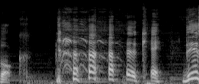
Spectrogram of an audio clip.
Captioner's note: laughs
